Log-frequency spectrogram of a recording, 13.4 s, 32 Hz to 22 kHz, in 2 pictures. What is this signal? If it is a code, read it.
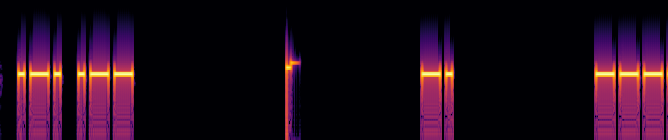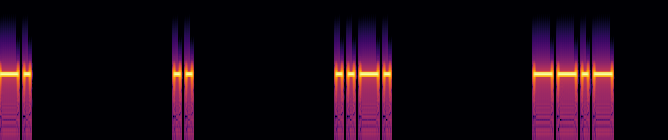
Morse code, heard as a keyed tone, about 20 wpm, spaced as for 6 wpm, 700 Hz. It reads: RW N9IFQ
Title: USA Call Signs - 5 Characters - 8x Character Spacing - 20wpm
